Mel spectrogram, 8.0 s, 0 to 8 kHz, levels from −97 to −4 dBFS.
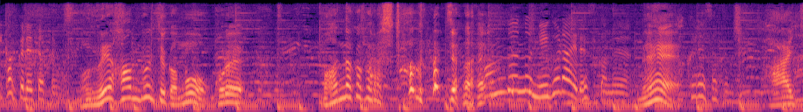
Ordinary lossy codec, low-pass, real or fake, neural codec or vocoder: none; 7.2 kHz; real; none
